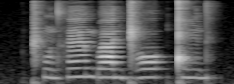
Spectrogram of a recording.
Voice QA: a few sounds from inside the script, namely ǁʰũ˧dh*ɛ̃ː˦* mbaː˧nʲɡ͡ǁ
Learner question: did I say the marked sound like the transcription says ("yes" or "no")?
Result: yes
